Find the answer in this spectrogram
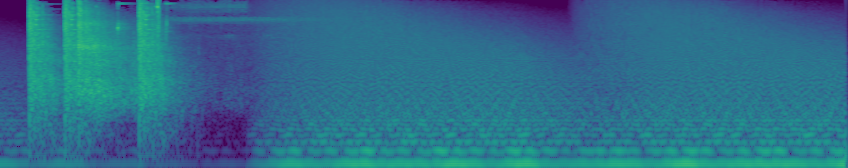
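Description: Four gunshots, sharp cracks in the first two seconds, over a bass-heavy electronic music score. The music drops almost out just before three seconds in, then comes back with a steady low beat.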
